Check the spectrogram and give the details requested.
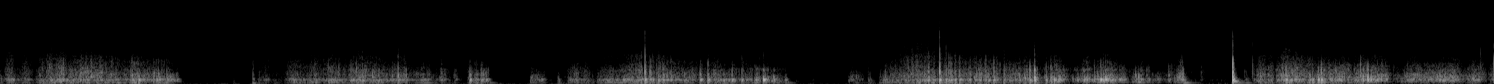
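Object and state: Cohesive fabric bandage wrap being peeled.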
